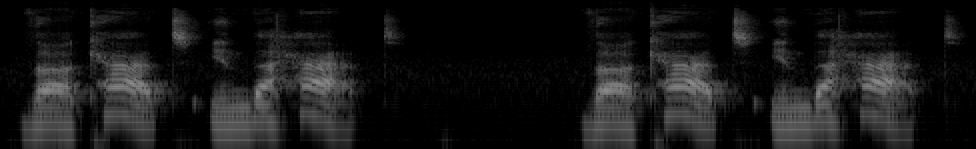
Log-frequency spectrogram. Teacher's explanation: Second, your tongue is relaxed and flat on the floor of your mouth, like a lazy person on a couch. Of all the front vowels we have explored in this series, ah has the lowest tongue position. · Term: ah sound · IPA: /æ/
